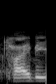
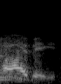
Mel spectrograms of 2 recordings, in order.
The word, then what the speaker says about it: Taibbi: Max Tabibi. – Matt Tybee, you mean? – Oh, right. – Matt Tybee.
